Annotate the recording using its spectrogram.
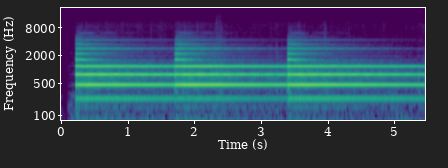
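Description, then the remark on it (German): A church bell tolls a death knell in three slow, evenly spaced strokes, each ringing out loud with a long, shimmering hum that barely fades before the next strike. “War die verstorbene Person eine Frau, so wurde beim Zeichen das Geläute ausglitt.”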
